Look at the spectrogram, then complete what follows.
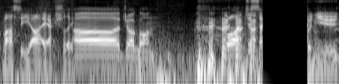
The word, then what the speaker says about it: Master Yi: stupid master yi pronounce master yai actually uh jog on you to the league of legends he's actually pronounced master yai yeah yeah master yah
